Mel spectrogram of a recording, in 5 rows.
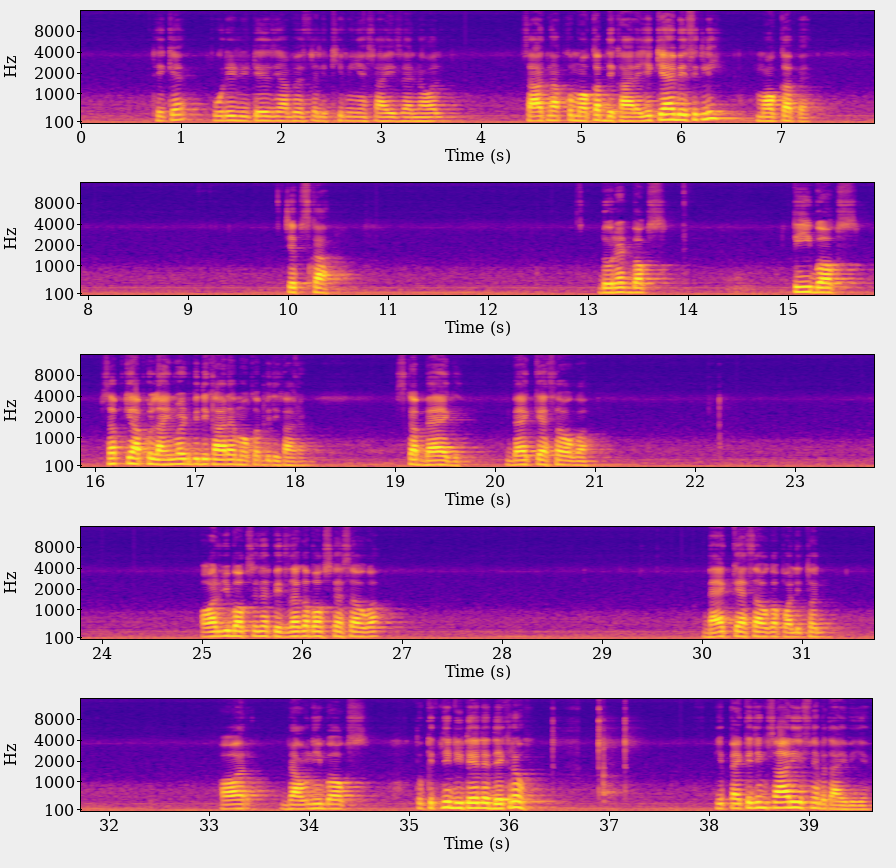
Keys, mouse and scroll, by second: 2.3-3.0 scroll down 2, 7.2-8.6 scroll down 4, 10.4-11.0 scroll down 2, 13.5-13.9 scroll down 2, 15.5 scroll down 1, 17.4-18.4 scroll down 3, 22.7 scroll down 1, 23.3 scroll down 1, 23.9 scroll down 1, 24.4 scroll up 1, 26.7-27.2 scroll down 2, 27.7 scroll down 1, 31.6-32.2 scroll down 2, 32.7 scroll up 1, 33.9-34.5 scroll down 2, 36.7 scroll down 1, 37.7 scroll up 1, 38.2-38.7 scroll down 2, 39.5 scroll up 1.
